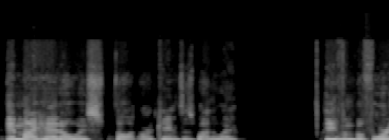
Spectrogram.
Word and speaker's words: Arkansas: does say Celtics but does he really say are Kansas too uh here's what I will say about that tournament is how that word is correctly pronounced Celtics is what the word is AR Kansas I just say to be a smartass because it bothers people from Arkansas that's the only reason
